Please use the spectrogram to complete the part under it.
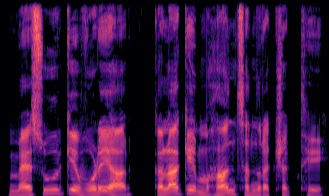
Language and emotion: Hindi, neutral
